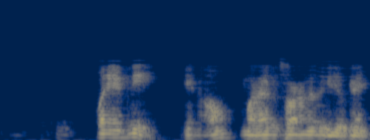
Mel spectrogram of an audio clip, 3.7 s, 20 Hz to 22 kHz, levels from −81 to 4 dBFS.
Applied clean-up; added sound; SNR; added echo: neural mask model DeepFilterNet 3.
